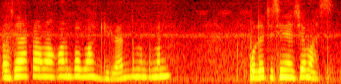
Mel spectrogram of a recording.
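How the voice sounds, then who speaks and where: Higher-pitched woman leading a ghost summoning. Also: steady tone, rapid-fire, darkish tone, a little hiss or hum, rough recording. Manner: commands a spirit sternly between Islamic prayers; directs the cameraman as she talks. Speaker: ghost-hunting vlogger. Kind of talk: paranormal summoning vlog. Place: outdoors by a river.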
